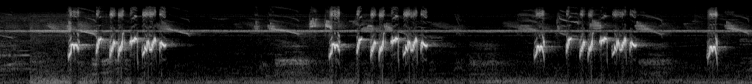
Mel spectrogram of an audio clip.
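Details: Decoy red-whiskered bulbul singing to draw wild rival birds: three lively phrases of six to seven crisp, whistled notes, bouncing up and down, repeated every two to three seconds, with a steady high electronic-like whine behind.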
